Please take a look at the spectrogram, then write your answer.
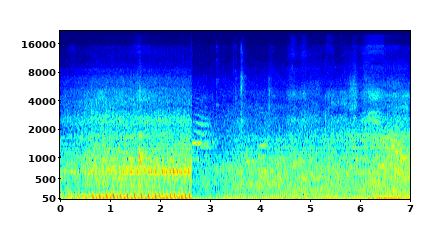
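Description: An Adventure 250 motorcycle idles nearby with a steady, pulsing thump that is loud at first and then settles lower under a person talking.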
